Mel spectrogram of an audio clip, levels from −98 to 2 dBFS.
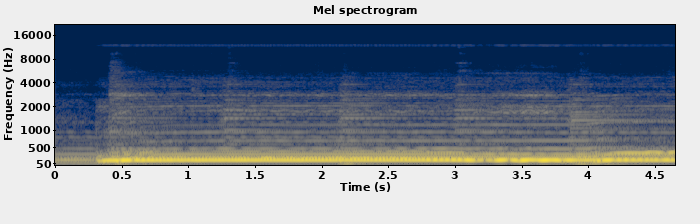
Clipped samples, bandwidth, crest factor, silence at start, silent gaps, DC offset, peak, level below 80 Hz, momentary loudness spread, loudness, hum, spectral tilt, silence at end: under 0.1%; 2.9 kHz; 10 dB; 0 s; none; under 0.1%; 0 dBFS; -44 dBFS; 4 LU; -12 LUFS; none; -14 dB/octave; 0 s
